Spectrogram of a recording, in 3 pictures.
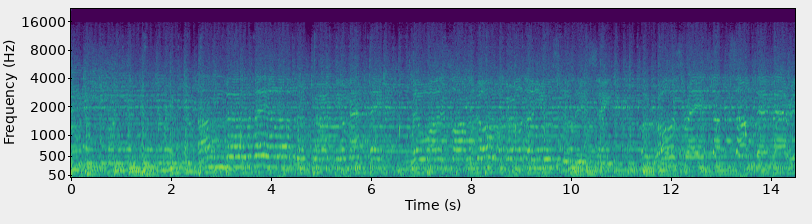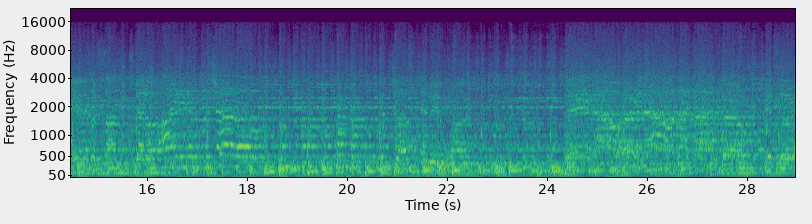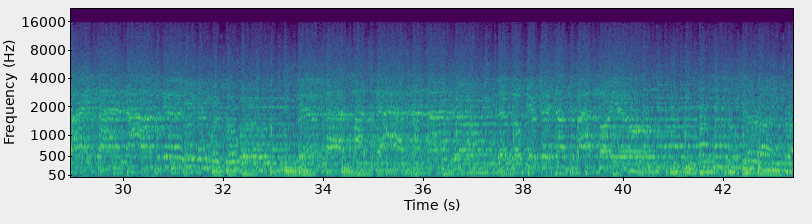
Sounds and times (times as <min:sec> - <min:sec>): Psychedelic rock: 0:00.0 - 0:43.4.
